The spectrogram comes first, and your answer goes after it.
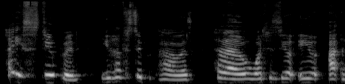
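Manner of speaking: high-pitched, exasperated character voice; high, hammed-up scolding; mock-scolding teacher. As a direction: play a squeaky teacher calling out an insult. Blooper of teacher's scolding translation.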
